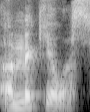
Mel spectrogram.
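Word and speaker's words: Amicvlvs: your first work, I'm afraid I'm going to mispronounce it. So I'm like, trying to avoid Amiculus, right?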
